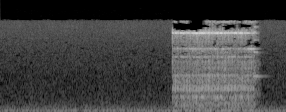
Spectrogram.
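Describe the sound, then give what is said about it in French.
A telephone bell rings in one loud, shrill, continuous burst lasting under a second, starting abruptly after quiet and cutting off just as suddenly, with no voices. “Et voilà le téléphone.”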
